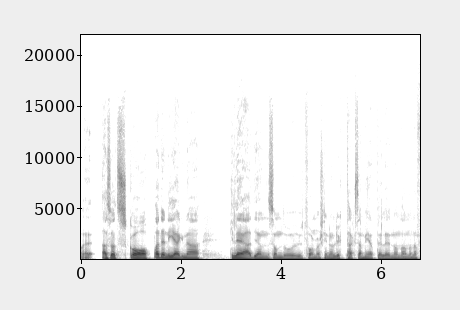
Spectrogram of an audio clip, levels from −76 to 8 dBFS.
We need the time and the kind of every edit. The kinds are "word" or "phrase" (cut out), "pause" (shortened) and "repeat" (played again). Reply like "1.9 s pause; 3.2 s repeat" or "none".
4.8 s word; 5.3 s word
